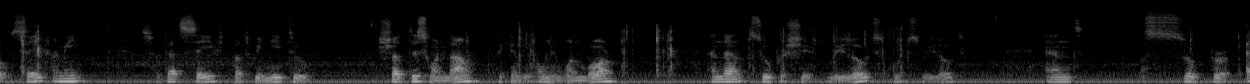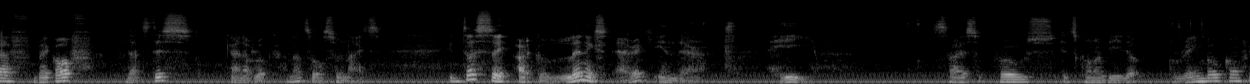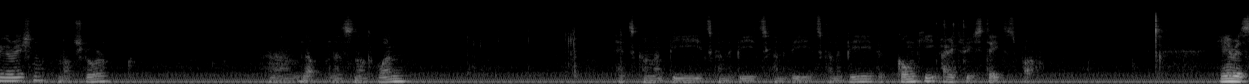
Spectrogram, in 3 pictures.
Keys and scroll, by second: 0.2 ctrl+s, 5.2 shift+3, 6.6 ctrl+s, 8.3 shift+super+t, 12.5 super+f.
